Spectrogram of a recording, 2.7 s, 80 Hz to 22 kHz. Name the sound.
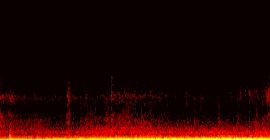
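2018 Chevrolet Colorado Z71 pickup truck driving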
